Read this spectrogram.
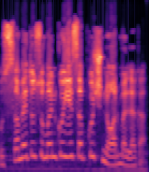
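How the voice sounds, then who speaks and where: A woman reading a scripted storybook narration with an even storytelling delivery. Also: high-pitched, normal speed, faint music behind.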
